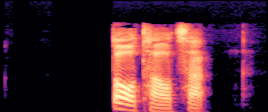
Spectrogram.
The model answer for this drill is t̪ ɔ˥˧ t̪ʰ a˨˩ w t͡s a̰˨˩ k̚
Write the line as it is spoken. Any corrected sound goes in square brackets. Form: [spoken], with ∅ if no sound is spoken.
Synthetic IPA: t̪ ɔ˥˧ t̪ʰ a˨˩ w [t͡sʰ] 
